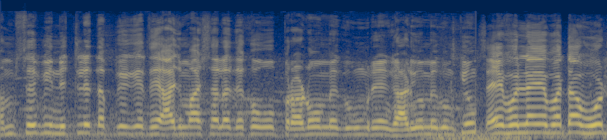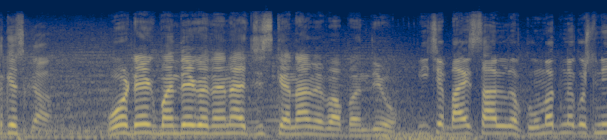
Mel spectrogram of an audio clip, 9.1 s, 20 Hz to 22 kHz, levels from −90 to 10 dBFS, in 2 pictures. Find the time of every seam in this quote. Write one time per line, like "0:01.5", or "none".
0:03.6
0:07.6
